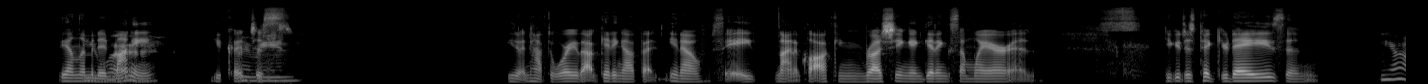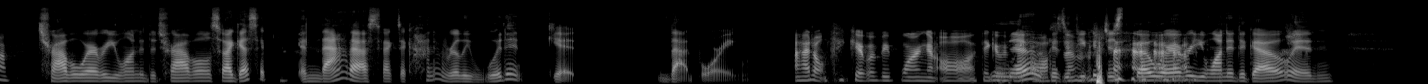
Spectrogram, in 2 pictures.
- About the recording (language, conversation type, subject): English, unstructured, What do you think is more important for happiness—having more free time or having more money?
- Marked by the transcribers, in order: other background noise; tapping; laughing while speaking: "think"; laugh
